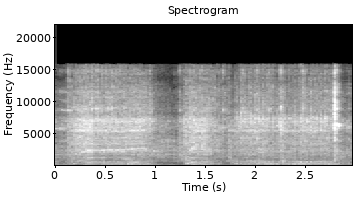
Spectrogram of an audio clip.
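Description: Sewing machine stitching a folded seam on a blouse, a close, continuous motor whir with a rapid needle rhythm that holds steady from start to finish.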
